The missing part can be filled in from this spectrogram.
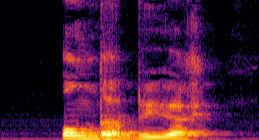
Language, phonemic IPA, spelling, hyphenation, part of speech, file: Dutch, /ˈɔn.dərˌbyːr/, onderbuur, on‧der‧buur, noun, Nl-onderbuur.ogg
- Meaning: downstairs neighbour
